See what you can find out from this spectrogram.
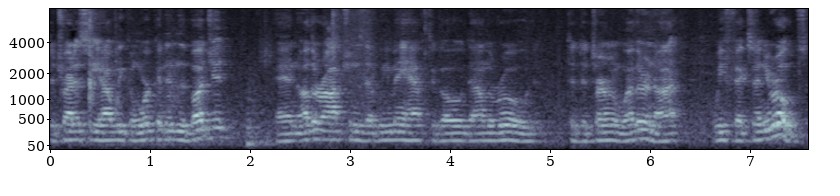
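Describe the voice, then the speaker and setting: A man's medium-pitched voice at a very fast clip, fairly even in intonation, with audible room echo and noticeable background noise. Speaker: village board member. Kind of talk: public meeting. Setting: village board meeting.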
